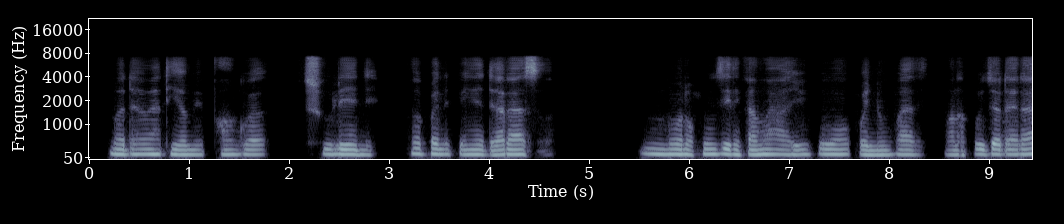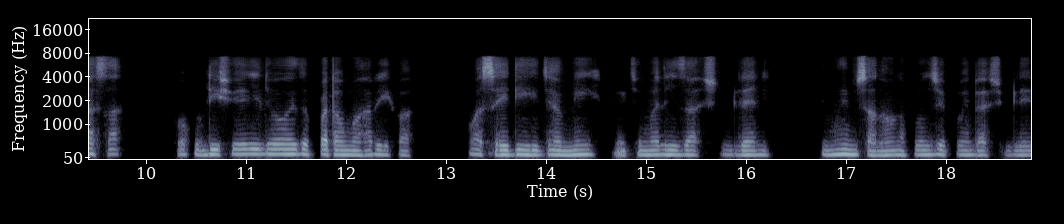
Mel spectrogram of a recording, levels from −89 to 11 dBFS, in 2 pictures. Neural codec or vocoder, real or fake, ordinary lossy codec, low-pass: codec, 16 kHz, about 1 kbps, DyCAST, with the encoder's durations; fake; AAC, 48 kbps; 7.2 kHz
